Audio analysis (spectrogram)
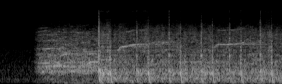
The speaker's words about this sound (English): A sudden burst of gunfire 10 minutes after the start of a 4th of July parade sent parade participants and spectators running for their lives. Police said the gunman opened fire from a nearby rooftop.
